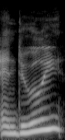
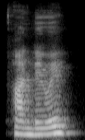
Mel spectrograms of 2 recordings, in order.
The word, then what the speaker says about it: andouille: Is it andouille? How do you say that? I feel very out of touch. Andouille.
